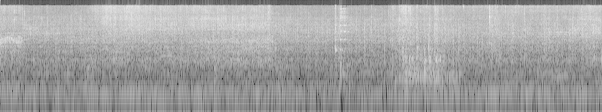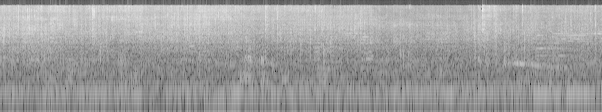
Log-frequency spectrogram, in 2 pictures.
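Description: Potato chunks and spice paste sizzling in hot oil in a nonstick frying pan while being stirred with a silicone spatula. There is a steady low hum underneath and a brief louder burst about five seconds in.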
